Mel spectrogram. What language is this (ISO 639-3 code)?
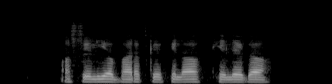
urd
